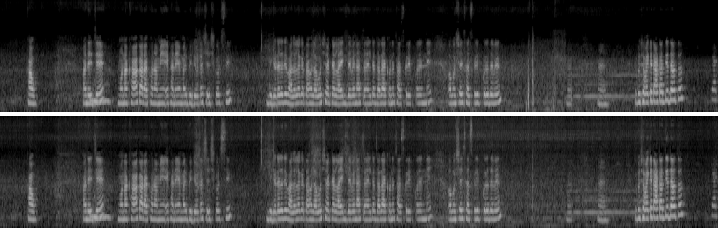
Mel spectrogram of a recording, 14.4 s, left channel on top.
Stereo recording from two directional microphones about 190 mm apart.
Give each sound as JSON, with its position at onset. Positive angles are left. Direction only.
{"t": 1.6, "sound": "speech", "side_deg": -10}
{"t": 12.7, "sound": "speech", "side_deg": -15}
